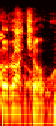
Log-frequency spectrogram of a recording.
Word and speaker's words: borracho: Oh, borracho. Nando. that's- Got one right. Good job. You're supposed to roll the R's. Hey, Borracho. There's a character in Mortal Kombat named Borracho. Borracho. there you go. Borracho.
